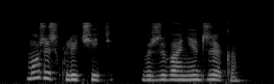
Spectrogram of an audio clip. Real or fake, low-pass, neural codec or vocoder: real; 7.2 kHz; none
